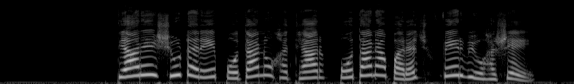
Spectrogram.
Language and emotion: Gujarati, neutral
